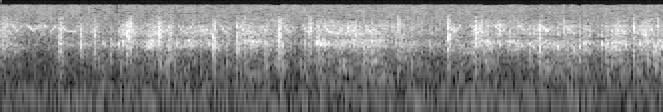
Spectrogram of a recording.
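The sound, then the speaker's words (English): Two bull moose fight, their antlers clashing in a run of irregular hard clacks, knocks and rattles, moderately loud and scattered unevenly through the whole stretch. “My son, I know what the sounds are. We hear the clashing of antlers. Two bull moose are fighting.”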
